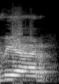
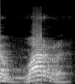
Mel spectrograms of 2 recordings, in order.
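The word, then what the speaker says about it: were: ये जो वर है इसे स्टूडेंट्स बोलने में गलती करते हैं, अक्सर बोलते हैं वियर, वियर नहीं, राइट प्रोनाउंसिएशन नहीं है वियर, राइट प्रोनाउंसिएशन इज, इसका जो प्रोनाउंस है राइट वो है वर, क्या, वर।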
